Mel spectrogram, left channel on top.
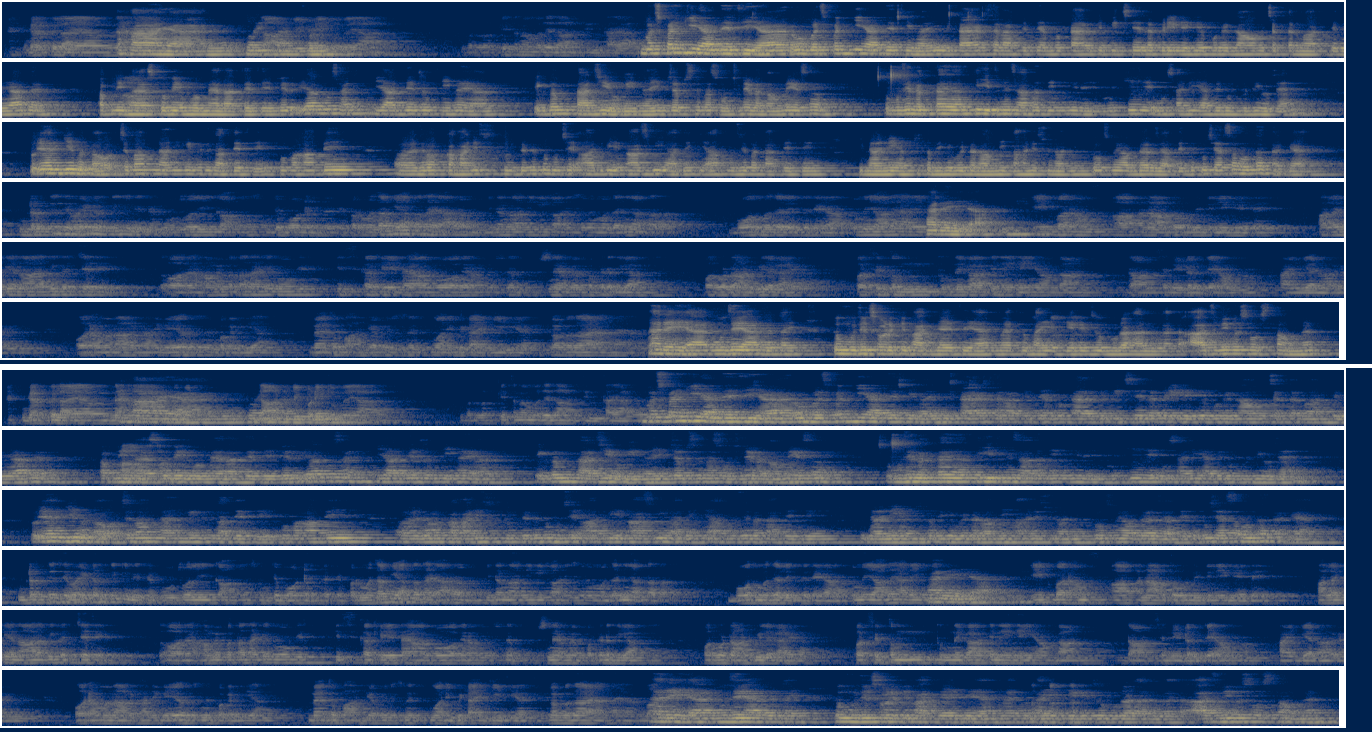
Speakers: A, on the right; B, on the left.
A: घर पे लाया और नहलाया
B: हाँ
A: और
B: यार
A: तुम्हें
B: वही
A: डांट
B: बात
A: भी पड़ी
B: है
A: तुम्हें यार मतलब कितना मजेदार दिन था यार वो
B: बचपन की यादें थी यार वो बचपन की यादें थी भाई टायर चलाते थे हम लोग टायर के पीछे लकड़ी लेके पूरे गांव में चक्कर मारते थे याद है अपनी
A: हाँ
B: भैंस
A: और
B: को भी हम लोग नहलाते थे फिर यार वो सारी यादें जो थी ना यार एकदम ताजी हो गई भाई जब से मैं सोचने लगा हूं ना ये सब तो मुझे लगता है यार कि इतने ज्यादा दिन भी नहीं हुए कि वो सारी यादें धुंधली हो जाए तो यार ये बताओ जब आप नानी के घर जाते थे तो वहां पे अ, जब आप कहानी सुनते थे तो मुझे आज भी आज भी याद है कि आप मुझे बताते थे कि नानी आपकी कभी कभी डरावनी कहानी सुनाती थी तो उसमें आप डर जाते थे कुछ ऐसा होता था क्या
A: डरते थे भाई डरते क्यों नहीं थे भूत वाली कहानियां सुन के बहुत डरते थे पर मजा भी आता था यार बिना नानी की कहानी सुने मजा नहीं आता था बहुत मजा लेते थे यार तुम्हें याद है यार एक
B: अरे
A: बार हम
B: यार
A: एक बार हम आ, अनार तोड़ने के लिए गए थे हालांकि अनार अभी कच्चे थे और हमें पता था कि वो किस किसका खेत है और वो अगर हमने उसने उसने हमें पकड़ लिया और वो डांट भी लगाएगा पर फिर तुम तुमने कहा कि नहीं नहीं हम डांट डांट से नहीं डरते हम खाएंगे अनार खाएंगे और हम अनार खाने गए और उसने पकड़ लिया मैं तो भाग गया फिर उसने तुम्हारी पिटाई की थी यार कितना मजा आया था यार बाद
B: अरे
A: में
B: यार मुझे याद है भाई तुम मुझे छोड़ के भाग गए थे यार मैं
A: <laughs>
B: तो भाई अकेले जो बुरा हाल हुआ था आज भी मैं सोचता हूँ ना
